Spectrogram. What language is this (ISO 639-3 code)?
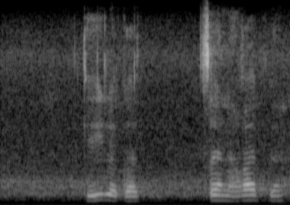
nso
